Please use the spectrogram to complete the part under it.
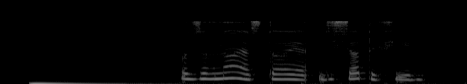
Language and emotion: Russian, sad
